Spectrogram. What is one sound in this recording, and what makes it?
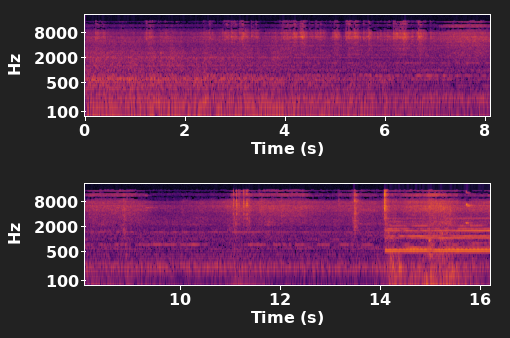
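A train rumbles steadily along rails through a tunnel.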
